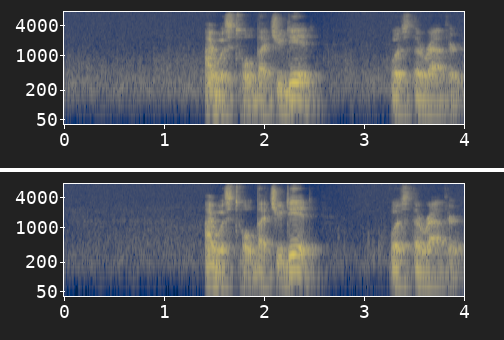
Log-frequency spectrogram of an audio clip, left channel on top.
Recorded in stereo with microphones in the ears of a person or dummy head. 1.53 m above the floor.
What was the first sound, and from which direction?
A man speaking, 10° right (ahead or behind).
